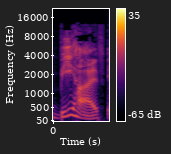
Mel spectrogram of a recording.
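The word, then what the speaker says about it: Beyhive: Oh, by the way, Dre, young lady, tweets us, it is definitely Beehive. It's spelled Bay because her name is Beyonce.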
